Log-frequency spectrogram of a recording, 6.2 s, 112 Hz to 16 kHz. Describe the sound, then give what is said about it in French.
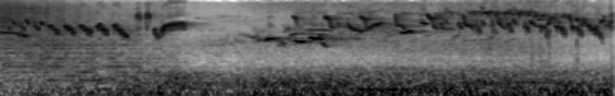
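Several birds sing and chirp at once in a busy dawn chorus around 4:30 to 4:45 in the morning, heard through open windows while sleeping, with bright, high, rapid trills and repeated whistled phrases layered over a steady low rumble, with no talking. “Est-ce que t'aimes ça te faire réveiller à 4h30 du matin, 5h moins quart par le bruit des oiseaux?”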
